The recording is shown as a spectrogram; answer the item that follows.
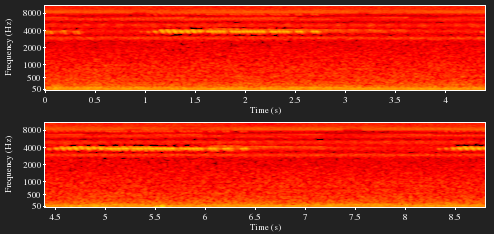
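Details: Summer-night forest insect chorus with crickets: continuous high, thin ringing tones overlaid by rapid pulsed trills that come in bursts of one to two seconds, recurring three times, against a soft low hum.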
